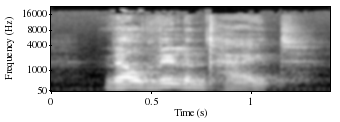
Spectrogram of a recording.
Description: Ääntäminen
US
IPA : /ˈkaɪnd.nəs/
